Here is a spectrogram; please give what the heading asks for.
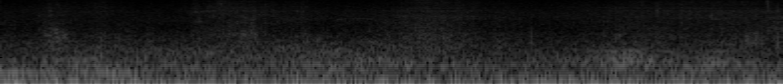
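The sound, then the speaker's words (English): Shifting wind on open water while sailing makes a steady low rush with buffeting against the microphone. It continues throughout with no voices. “The wind is unusual. It comes up, it comes down, it's changing directions.”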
